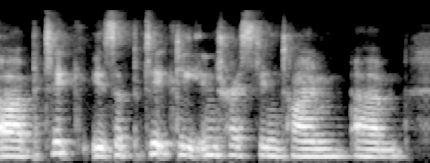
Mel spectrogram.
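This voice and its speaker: A woman with a British accent speaks with fairly even intonation at a fairly low pitch. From UK. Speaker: refugee education researcher. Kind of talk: academic panel presentation. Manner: hesitant, many fillers.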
